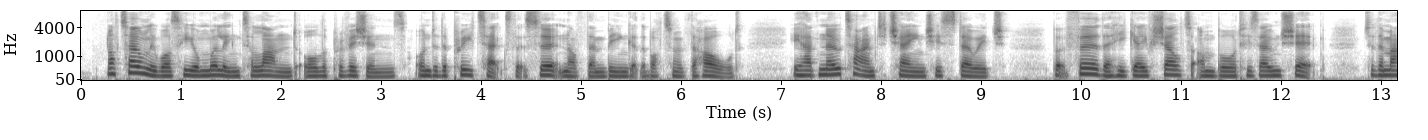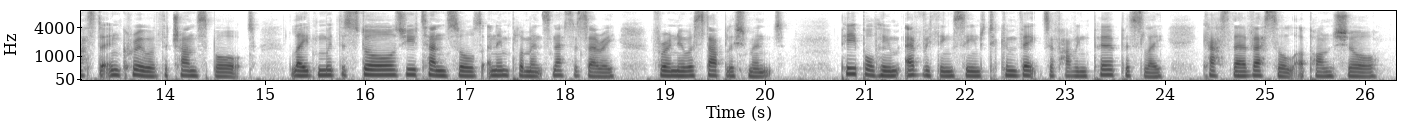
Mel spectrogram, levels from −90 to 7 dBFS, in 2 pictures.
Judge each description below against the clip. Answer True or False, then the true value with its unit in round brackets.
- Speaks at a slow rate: False (175 wpm)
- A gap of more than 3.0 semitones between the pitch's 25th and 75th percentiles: False (2.7 semitones)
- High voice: False (155 Hz)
